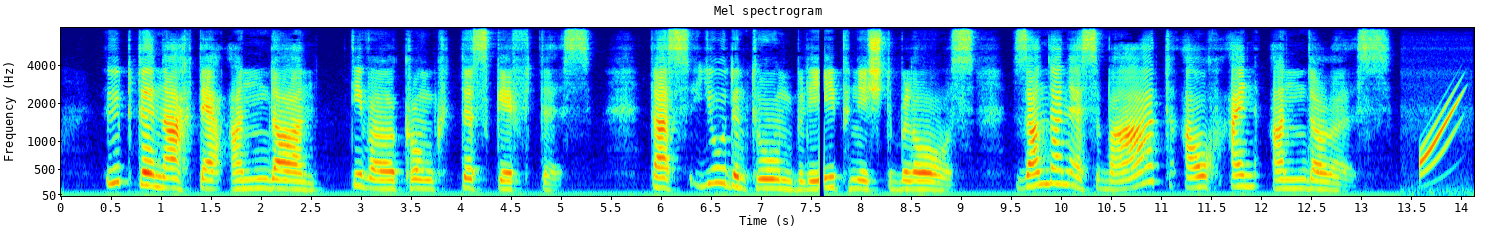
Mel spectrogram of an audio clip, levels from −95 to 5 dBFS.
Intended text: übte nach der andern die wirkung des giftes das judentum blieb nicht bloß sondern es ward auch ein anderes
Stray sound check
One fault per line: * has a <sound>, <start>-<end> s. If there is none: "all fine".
* has a dropout, 7.6-7.6 s
* has a chirp, 13.6-14.1 s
